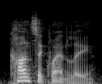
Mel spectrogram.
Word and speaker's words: consequently: next we have consequently here's the pronunciation first syllable consequently you know as a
